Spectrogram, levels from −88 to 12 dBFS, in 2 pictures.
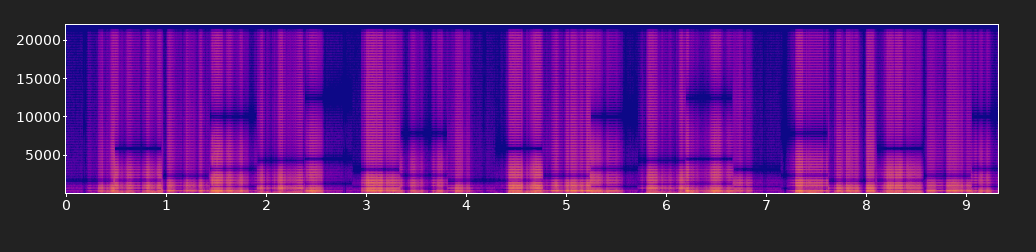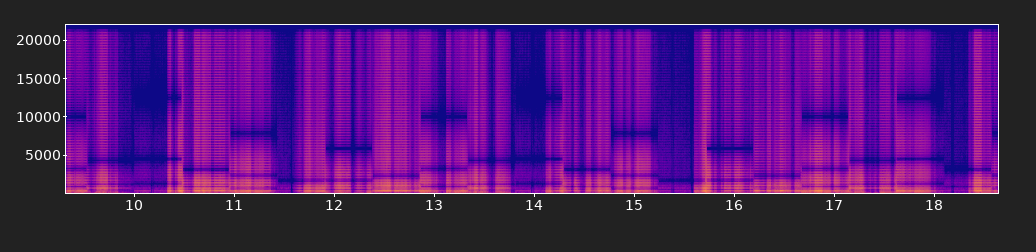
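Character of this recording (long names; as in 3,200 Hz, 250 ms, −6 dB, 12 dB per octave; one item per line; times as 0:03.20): a buzz of ramps at a fixed pitch in blocks of 128 samples
chopped level 5 Hz, depth 65%, duty 80%
a quantiser's noise floor 10 bits, dither none
notches that jump at a steady rate 2.1 Hz 440–4,500 Hz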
